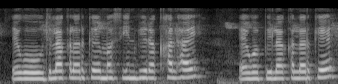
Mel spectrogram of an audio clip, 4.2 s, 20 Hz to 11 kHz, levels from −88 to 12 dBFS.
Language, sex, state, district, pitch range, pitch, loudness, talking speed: Hindi, female, Bihar, Jahanabad, 250-280 Hz, 270 Hz, -16 LUFS, 170 wpm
